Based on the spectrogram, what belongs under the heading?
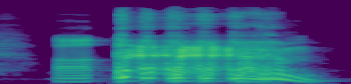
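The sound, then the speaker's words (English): Someone clears their throat loudly and close to the microphone: a short voiced grunt, then a longer, raspy, rumbling rasp lasting about a second, with no other sounds around it. “You clear your throat right into the microphone.”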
